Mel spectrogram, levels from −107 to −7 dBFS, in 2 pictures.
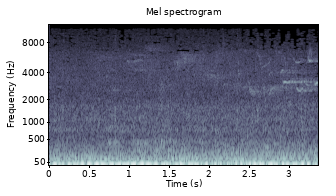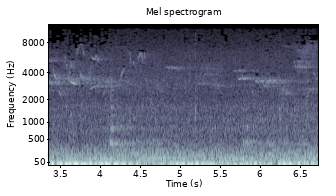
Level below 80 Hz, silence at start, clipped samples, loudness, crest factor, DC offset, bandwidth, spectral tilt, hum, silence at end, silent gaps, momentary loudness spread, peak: -38 dBFS; 0 s; under 0.1%; -40 LUFS; 10 dB; under 0.1%; 7.8 kHz; -5.5 dB/octave; none; 0 s; none; 2 LU; -16 dBFS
